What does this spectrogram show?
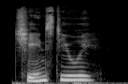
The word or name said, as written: TJENSTIVRIGT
